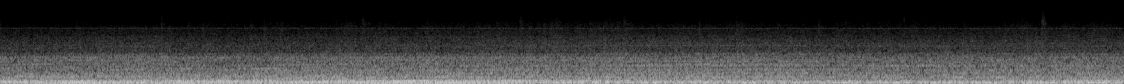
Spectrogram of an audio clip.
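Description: A vehicle's engine and tyres rumble steadily from inside while driving along a road.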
